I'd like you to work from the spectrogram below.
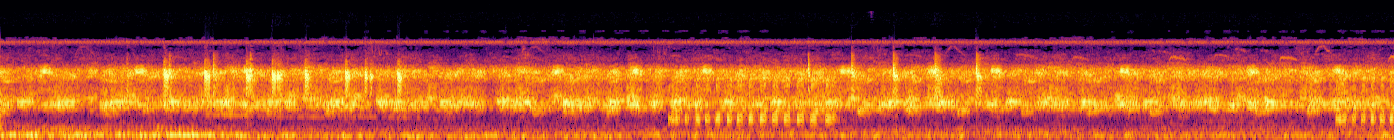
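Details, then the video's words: Rice field frog chorus with rapid bursts of loud clicking notes early on, then a low, fast, rattling pulsed croak joining for stretches against the steady trilling background. "Bedtime Frog Sound || Suara Katak Sawah Pengantar Tidur"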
